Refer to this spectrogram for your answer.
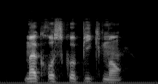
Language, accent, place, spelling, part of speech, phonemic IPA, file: French, France, Lyon, macroscopiquement, adverb, /ma.kʁɔs.kɔ.pik.mɑ̃/, LL-Q150 (fra)-macroscopiquement.wav
- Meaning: macroscopically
